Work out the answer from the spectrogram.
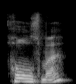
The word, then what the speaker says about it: Paulusma: a Polly and I've just checked how to pronounce her surname and it's PMA so you uh you basically uh leave out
